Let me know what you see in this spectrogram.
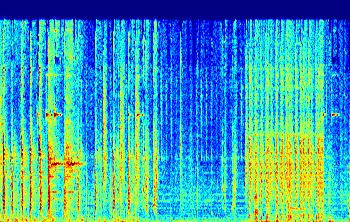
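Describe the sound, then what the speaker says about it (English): Rapid machine gun fire rattles in dense, sustained bursts during Valkyria Chronicles combat. Volleys come loud and close with brief lulls between them. "God damn, those machine guns hurt!"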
